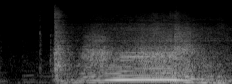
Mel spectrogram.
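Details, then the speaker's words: Porsche 911 2.8 RSR build, engine just refitted: the starter winds up to a smooth steady whir for about 1.5 seconds with no cranking beat, spinning freely without meshing the ring gear; owner briefly suspected a stuck solenoid. "is a starter motor that is just spinning freely to itself and for a split second I thought this solenoid stuck no"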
